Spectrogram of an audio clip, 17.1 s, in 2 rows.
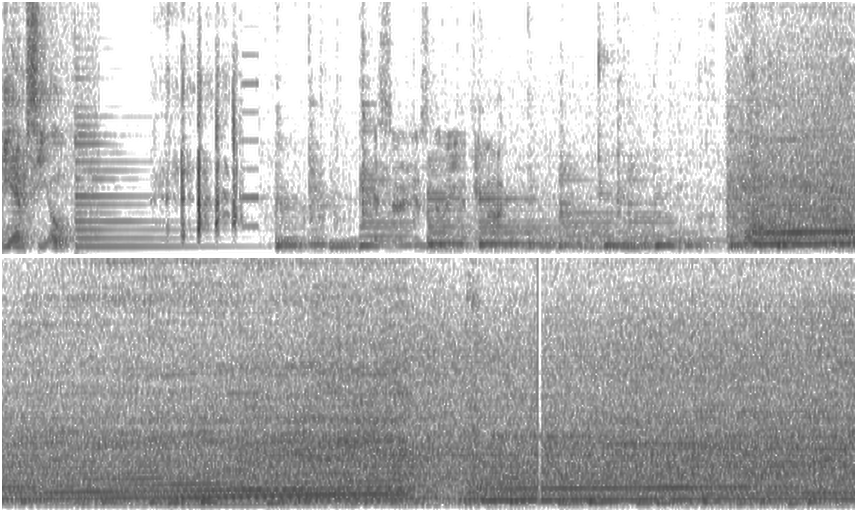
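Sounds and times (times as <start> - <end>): car engine accelerating: 5.4 - 17.0.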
